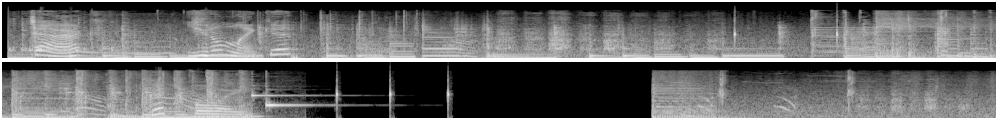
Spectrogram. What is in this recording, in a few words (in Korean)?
영어 여 밝은 톤; LG-G8x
